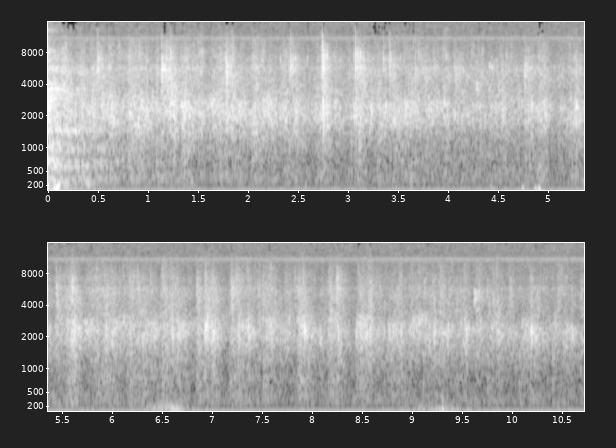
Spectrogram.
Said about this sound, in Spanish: Amén. Dale unas palmas al Señor. Dile, Señor, te alabo.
